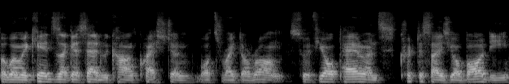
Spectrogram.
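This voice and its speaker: Against a quiet background, a man with a Welsh accent speaks at a medium pitch in a monotone, flat intonation. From Wales. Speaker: trauma coach. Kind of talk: podcast interview. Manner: fast.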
